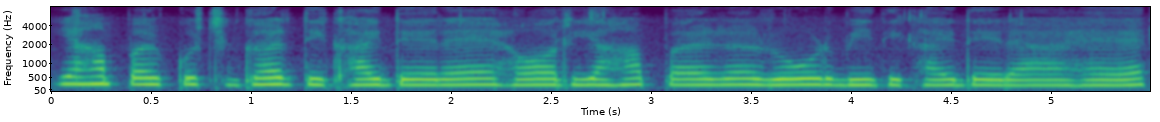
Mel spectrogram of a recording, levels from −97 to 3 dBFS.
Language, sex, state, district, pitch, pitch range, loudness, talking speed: Hindi, female, Himachal Pradesh, Shimla, 220 Hz, 210-225 Hz, -13 LUFS, 185 wpm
